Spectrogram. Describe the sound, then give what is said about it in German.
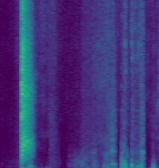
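A single sharp, loud hand clap cracks out, then after a brief pause a loose cluster of softer, uneven claps and shuffling noises follows, as people clap together on a count of three. “So, und jetzt klatschen wir.”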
